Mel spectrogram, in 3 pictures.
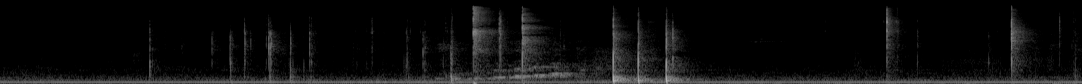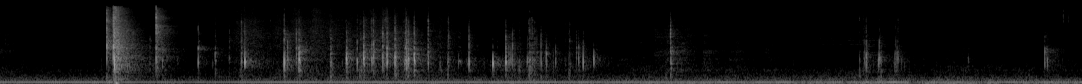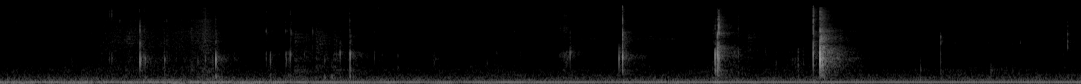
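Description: Plastic wrapping of egg-shaped chocolate candies being handled and torn open: crinkling and tearing of the thin plastic wrapper with scattered sharp clicks and snaps of the plastic egg halves, and a stretch of steady crinkling in the middle. A low steady hum runs underneath.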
